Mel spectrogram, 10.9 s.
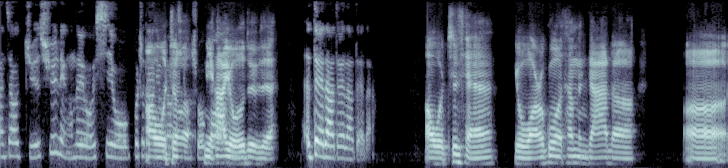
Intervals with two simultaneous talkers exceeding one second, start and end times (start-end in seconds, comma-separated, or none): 2.1-3.4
